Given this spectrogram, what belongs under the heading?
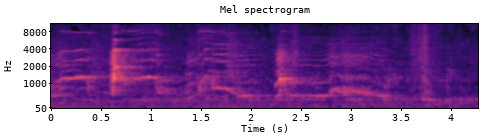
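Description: A pet dog barks and yips a few times at close range, the sharp barks separated by whimpering, whiny sounds, with no talking.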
